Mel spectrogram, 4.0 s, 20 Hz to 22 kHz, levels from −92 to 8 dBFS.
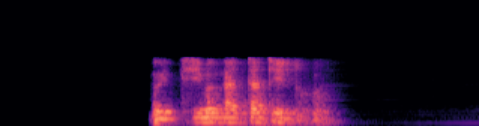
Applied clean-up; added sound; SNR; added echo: neural mask model DeepFilterNet 3.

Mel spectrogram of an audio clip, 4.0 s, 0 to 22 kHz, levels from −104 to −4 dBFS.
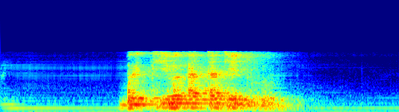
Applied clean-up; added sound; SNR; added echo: neural separator model SepFormer DNS4.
